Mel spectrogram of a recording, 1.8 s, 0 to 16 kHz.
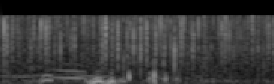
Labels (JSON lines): {"label": "biophony, cascading saw", "recorder": "SoundTrap 600 or HydroMoth"}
